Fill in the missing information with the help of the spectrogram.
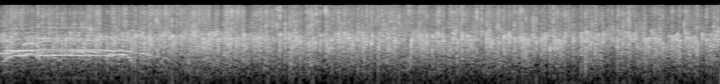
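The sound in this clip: Loud, sustained audience applause from a live crowd, a dense steady clatter of many hands clapping throughout, with no voices standing out.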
